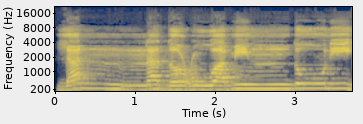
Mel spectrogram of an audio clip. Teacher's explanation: ہم نے یہاں پر واو کو کھینچ کر ادا نہیں کرنا کیونکہ یہ الف مدہ نہیں ہے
